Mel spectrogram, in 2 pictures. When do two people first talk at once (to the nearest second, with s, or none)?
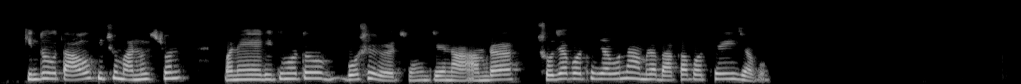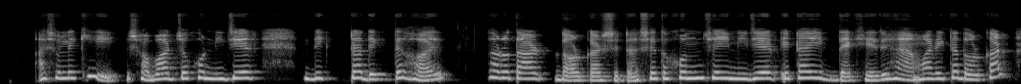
none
